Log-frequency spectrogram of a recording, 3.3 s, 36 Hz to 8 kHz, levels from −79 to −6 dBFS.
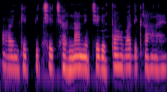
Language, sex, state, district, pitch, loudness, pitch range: Hindi, female, Chhattisgarh, Raigarh, 145 Hz, -33 LUFS, 140-150 Hz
